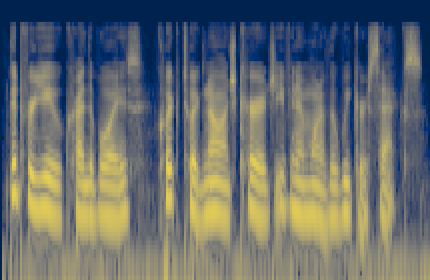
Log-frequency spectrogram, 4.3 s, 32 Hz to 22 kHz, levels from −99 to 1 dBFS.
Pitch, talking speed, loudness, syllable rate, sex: 160 Hz, 235 wpm, -19 LUFS, 6.3 syllables/s, female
